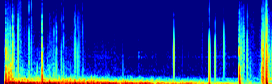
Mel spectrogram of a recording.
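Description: Intro sound effect: a low hum that fades away over about three seconds, with scattered sharp clicks and crackles, ending in a loud short glitch burst just before the end.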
